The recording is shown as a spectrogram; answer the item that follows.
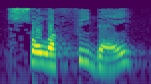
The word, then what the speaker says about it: sola fide: It's sola fide is the correct way to pronounce it.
